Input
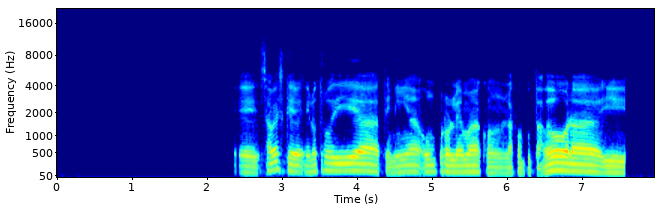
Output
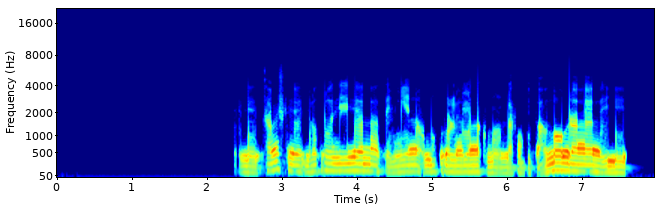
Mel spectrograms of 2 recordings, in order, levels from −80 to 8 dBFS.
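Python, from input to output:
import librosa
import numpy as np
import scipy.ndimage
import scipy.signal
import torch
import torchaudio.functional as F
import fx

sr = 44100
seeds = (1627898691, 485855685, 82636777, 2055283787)

y = fx.hum_notches(x, sr, base_hz=60, count=3)
y = fx.filter_held_lowpass(y, sr, hz=9.8, low_hz=330.0, high_hz=2200.0)
y = y * librosa.db_to_amplitude(5.0)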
